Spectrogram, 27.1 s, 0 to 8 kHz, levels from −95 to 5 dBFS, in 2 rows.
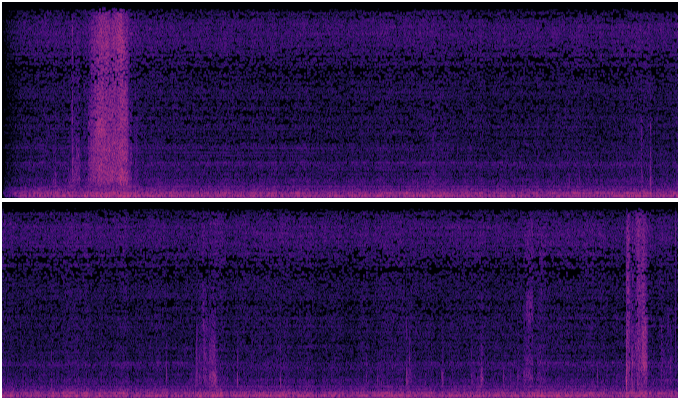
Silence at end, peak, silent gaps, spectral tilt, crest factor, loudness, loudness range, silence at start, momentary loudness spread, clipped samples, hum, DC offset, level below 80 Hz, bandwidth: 0 s; -26 dBFS; none; -3.5 dB/octave; 24 dB; -49 LUFS; 10 LU; 0 s; 8 LU; under 0.1%; none; under 0.1%; -62 dBFS; 8 kHz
